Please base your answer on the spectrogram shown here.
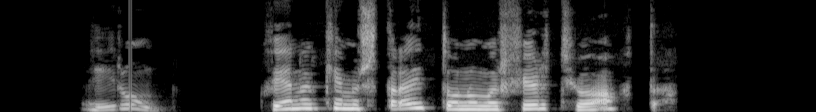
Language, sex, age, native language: Icelandic, female, 30-39, Icelandic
